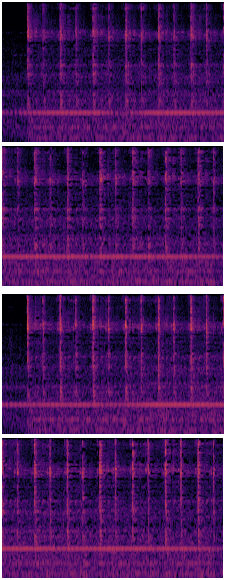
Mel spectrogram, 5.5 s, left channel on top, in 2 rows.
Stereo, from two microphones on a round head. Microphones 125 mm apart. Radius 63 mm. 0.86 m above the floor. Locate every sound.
0.3 s ticking: 45° right (ahead or behind), 1.8 m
